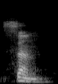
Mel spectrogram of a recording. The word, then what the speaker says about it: listen: So always say li, then sun.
